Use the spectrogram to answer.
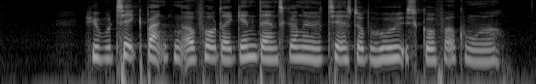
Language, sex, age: Danish, female, 26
